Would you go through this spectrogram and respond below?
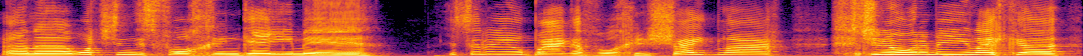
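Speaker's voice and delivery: high-pitched, hammed-up Scouse; Scouse accent. Streamer playing a Scouser moaning about the game, in high-pitched Scouse. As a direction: put on a thick Scouse caricature, pitched well up. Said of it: "Pig, do a Scouser impression".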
